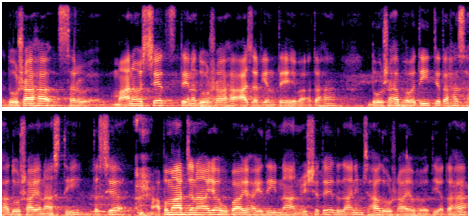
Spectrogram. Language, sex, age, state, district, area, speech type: Sanskrit, male, 18-30, Karnataka, Uttara Kannada, rural, spontaneous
